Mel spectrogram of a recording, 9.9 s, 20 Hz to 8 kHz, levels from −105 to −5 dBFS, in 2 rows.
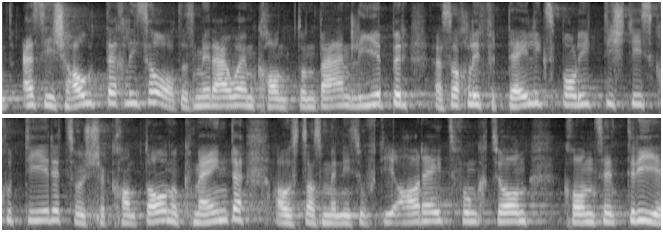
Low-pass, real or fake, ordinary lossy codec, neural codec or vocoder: none; real; none; none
